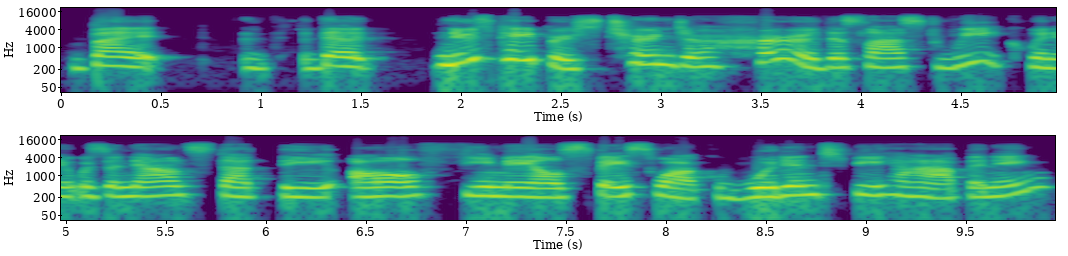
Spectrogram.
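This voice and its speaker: A woman's voice: a little high, slow pace, fairly bright tone, no room sound. A woman talking as a guest in a conversational interview, explaining her ideas thoughtfully. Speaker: podcast guest, audio drama writer.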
